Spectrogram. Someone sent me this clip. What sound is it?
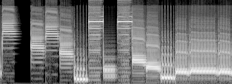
Some selfmade synth acid loops from the AN1-X Synthesizer of Yamaha. I used FM synthese for the creation of the loops.
acid, an1-x, sequence, synthesizer, yamaha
